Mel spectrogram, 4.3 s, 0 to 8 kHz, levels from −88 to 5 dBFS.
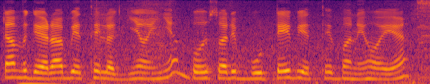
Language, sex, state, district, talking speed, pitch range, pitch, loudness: Punjabi, female, Punjab, Pathankot, 195 wpm, 205-230 Hz, 215 Hz, -16 LUFS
